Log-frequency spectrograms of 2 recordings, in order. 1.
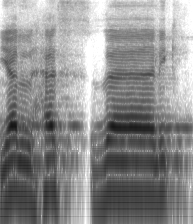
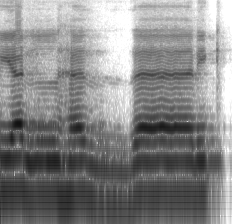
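Bunyi 'th' terdengar jelas dengan desisnya. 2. Bunyi 'th' sepenuhnya melebur ke dalam 'dh' setelahnya. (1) "membaca dengan izhar. Tidak diidghamkan" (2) "Di sini Tariq Asy-Syatibiyah dibaca idgham. Jadi sa-nya totalitas idgham kamil"

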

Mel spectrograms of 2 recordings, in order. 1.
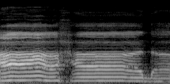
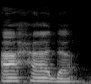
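স্বরগুলো টেনে দীর্ঘ করা হয়। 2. স্বরগুলো ছোট রাখা হয়। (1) "এরকম টানবেন না" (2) "হরকত টান দিয়ে পড়াই যাবে না"

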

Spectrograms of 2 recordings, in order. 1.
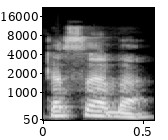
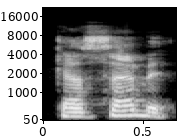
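শব্দটি শেষ হয়েছে স্বরবর্ণ 'a' দিয়ে। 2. শব্দটি শেষ হয়েছে ব্যঞ্জন 'b' দিয়ে। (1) "বা জবর বা" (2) "অকফের সময় বা সাকিন হয়ে যাবে"

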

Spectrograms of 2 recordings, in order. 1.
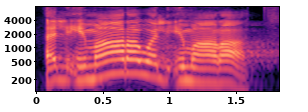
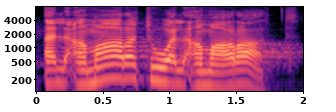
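الكلمة تبدأ بالحركة 'i'. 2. الكلمة تبدأ بالحركة 'a'. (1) "المرات التي أخطأت فيها بلفظ أهم مصطلح" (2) "واللفظ الصحيح"

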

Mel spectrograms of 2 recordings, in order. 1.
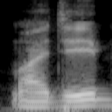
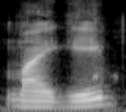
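দ্বিতীয় শব্দটি J sound দিয়ে শুরু হয়। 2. দ্বিতীয় শব্দটি G sound দিয়ে শুরু হয়।

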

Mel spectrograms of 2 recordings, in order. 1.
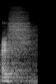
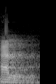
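L melebur ke dalam bunyi sh yang mengikutinya. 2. L dibunyikan dengan jelas sebagai bunyinya sendiri. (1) "dia tak bunyi Al-Syamsi, Ash" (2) "semua stesen saya rasa dia akan bunyi Al ... satu sebutan yang salah"

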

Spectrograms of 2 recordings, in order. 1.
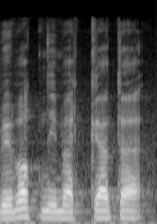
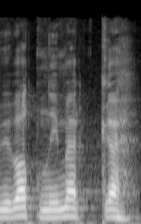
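الكلمة الأخيرة تنتهي بحركة. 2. الكلمة الأخيرة تنتهي بحرف ساكن. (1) "مش ببطن مكة" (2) "اللي عايزة تقفي على مكة تقولي ببطن مكة"

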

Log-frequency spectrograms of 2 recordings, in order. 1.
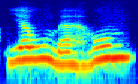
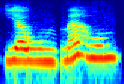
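L'accent tombe sur la syllabe hum. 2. L'accent tombe sur la syllabe ma. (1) "et non pas sur harakat al-ha" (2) "On met un nabr sur harakat al-mim"

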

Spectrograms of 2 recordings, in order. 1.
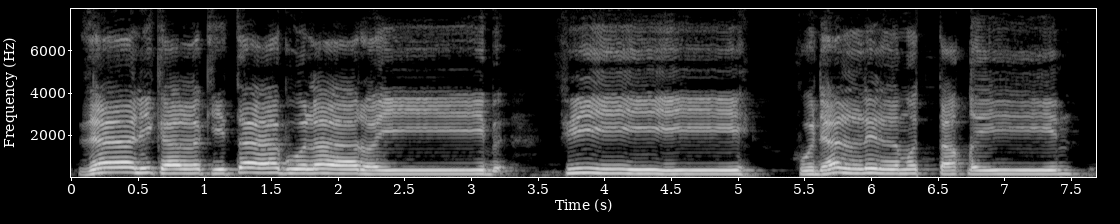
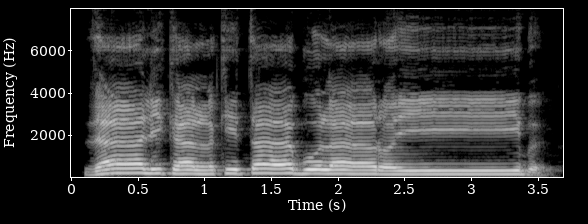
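Jeda ada setelah la raib dan setelah fihi. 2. Jeda ada tepat setelah la raib. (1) "tidak boleh berhenti di dua-duanya sekaligus" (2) "Itu kalau berhentinya pada titik tiga yang pertama, la raib"

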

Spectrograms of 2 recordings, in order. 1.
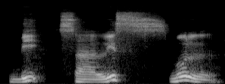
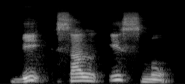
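Hamzah dihilangkan, tersambung menjadi lismu. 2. Hamzah sebelum ismu diucapkan. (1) "memindahkan harokat hamzah kepada huruf sebelumnya" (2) "Kalau tidak ada nakal, dibacanya"

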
